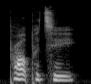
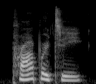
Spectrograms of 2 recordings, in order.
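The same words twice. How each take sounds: First: "Property" British-style with silent middle r; British accent. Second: American "property" with an open ah; American accent. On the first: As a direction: give the British PROP-uh-tee for "Property". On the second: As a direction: say "property" the American way, PRAH-per-tee. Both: Shown as a demonstration. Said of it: "美式发音".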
